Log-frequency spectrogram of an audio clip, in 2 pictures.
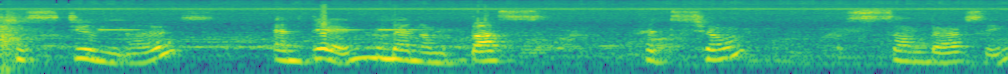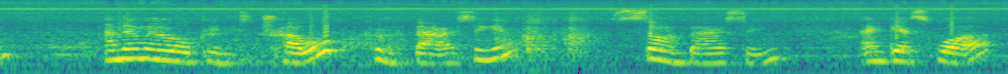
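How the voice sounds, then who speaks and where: Her voice sits high as she performs an amateur comic impression of a bratty Australian schoolgirl "mole," a gossipy teenager. She relates slangy, embarrassed stories in a breathless drawl, and the amateur recording is noisy, picked up from a distant mic.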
